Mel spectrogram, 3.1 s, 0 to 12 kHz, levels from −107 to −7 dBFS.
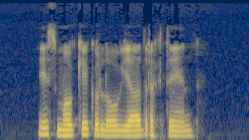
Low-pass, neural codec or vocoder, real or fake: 10.8 kHz; none; real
